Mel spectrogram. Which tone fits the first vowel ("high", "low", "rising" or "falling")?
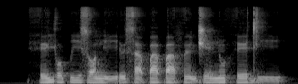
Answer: rising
